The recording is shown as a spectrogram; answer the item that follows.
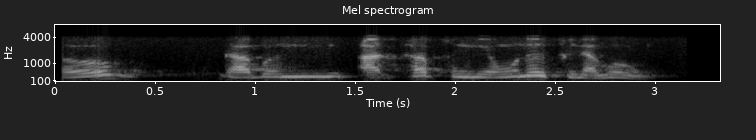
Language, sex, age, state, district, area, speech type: Bodo, male, 60+, Assam, Chirang, rural, conversation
